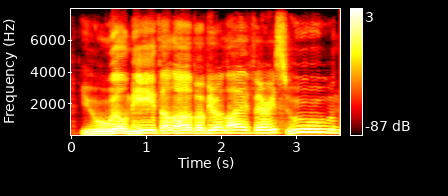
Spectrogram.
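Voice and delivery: spooky, very slow ghostly intoning, loud and high. A magic mirror speaks to Lena as she dresses, in a spooky voice. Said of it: "the mirror said in a spooky voice".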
